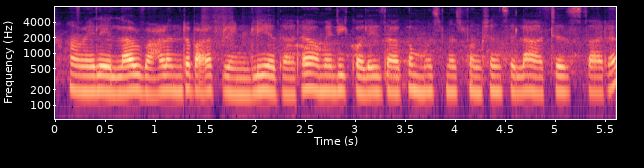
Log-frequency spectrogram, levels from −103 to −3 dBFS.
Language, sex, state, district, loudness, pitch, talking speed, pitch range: Kannada, female, Karnataka, Belgaum, -18 LUFS, 185 Hz, 160 wpm, 180-190 Hz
